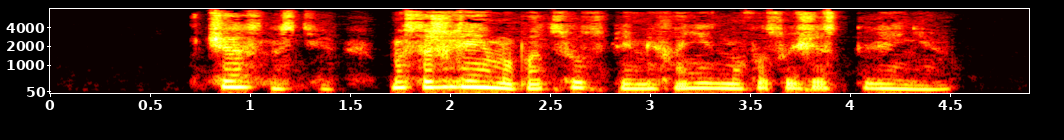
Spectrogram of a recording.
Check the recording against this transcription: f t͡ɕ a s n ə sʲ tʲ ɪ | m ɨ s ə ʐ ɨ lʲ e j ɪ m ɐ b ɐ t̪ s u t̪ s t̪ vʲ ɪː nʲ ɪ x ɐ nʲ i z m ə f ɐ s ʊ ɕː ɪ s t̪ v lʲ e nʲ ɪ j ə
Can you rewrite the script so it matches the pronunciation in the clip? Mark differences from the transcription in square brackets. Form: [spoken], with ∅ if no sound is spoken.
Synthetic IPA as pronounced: f t͡ɕ a s n ə sʲ tʲ ɪ | m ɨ s ə ʐ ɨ lʲ e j ɪ m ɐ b ɐ t̪ s u t̪ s t̪ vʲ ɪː [mʲ] ɪ x ɐ nʲ i z m ə f ɐ s ʊ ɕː ɪ s t̪ v lʲ e nʲ ɪ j ə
